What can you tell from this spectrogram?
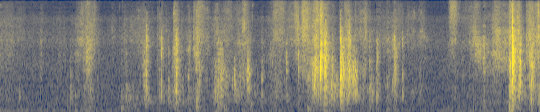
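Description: Large paper pages of a photobook and its folded posters rustling as they are handled and turned, with a louder rustle about four seconds in and a sharp paper crackle near the end.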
